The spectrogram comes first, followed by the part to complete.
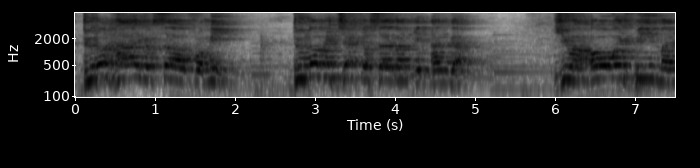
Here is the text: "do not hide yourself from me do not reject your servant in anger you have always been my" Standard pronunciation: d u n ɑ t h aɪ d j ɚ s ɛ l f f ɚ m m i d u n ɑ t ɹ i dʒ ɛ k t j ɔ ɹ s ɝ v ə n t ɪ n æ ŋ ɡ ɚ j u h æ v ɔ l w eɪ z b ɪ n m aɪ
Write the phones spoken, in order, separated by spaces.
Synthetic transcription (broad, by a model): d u n ɑ t h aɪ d j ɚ s ɛ l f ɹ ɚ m m i d u n ɑ t ɹ i dʒ ɛ k t j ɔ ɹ s ɝ v ə n t ɪ n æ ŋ ɡ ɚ j u h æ v ɔ l w eɪ z b ɪ n m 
